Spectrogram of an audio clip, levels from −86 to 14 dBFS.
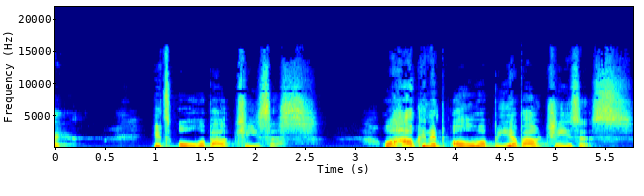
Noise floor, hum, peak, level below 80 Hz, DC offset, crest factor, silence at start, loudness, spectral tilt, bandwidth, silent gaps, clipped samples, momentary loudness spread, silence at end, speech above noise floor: -54 dBFS; none; -4 dBFS; -68 dBFS; under 0.1%; 16 dB; 0 s; -19 LUFS; -4 dB/octave; 16 kHz; none; under 0.1%; 11 LU; 0.05 s; 35 dB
